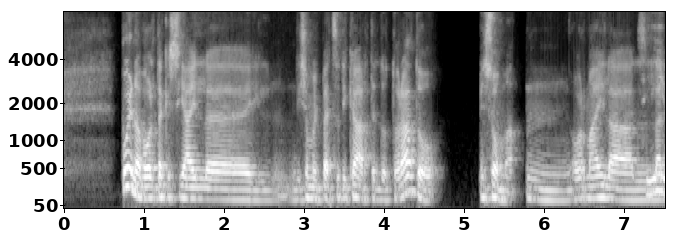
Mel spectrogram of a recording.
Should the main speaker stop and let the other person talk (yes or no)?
yes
